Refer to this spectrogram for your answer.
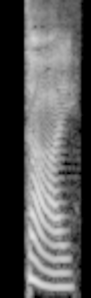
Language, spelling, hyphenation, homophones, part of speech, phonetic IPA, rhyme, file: Hungarian, táj, táj, thai, noun, [ˈtaːj], -aːj, Hu-táj.ogg
- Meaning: 1. region 2. landscape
